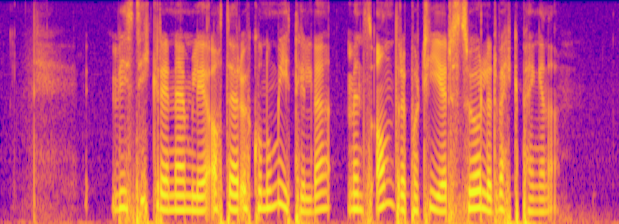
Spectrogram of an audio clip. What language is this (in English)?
Norwegian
